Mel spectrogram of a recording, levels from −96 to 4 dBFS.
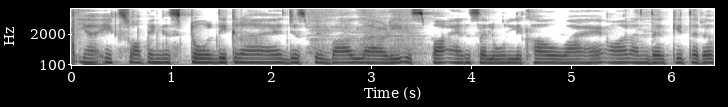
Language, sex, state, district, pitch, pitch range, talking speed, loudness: Hindi, female, Uttarakhand, Tehri Garhwal, 200 Hz, 195-205 Hz, 195 wpm, -22 LUFS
